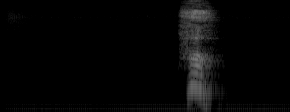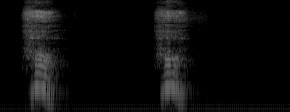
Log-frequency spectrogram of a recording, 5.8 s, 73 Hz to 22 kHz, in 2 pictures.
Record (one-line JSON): {"exhalation_length": "5.8 s", "exhalation_amplitude": 2976, "exhalation_signal_mean_std_ratio": 0.34, "survey_phase": "beta (2021-08-13 to 2022-03-07)", "age": "65+", "gender": "Female", "wearing_mask": "No", "symptom_none": true, "smoker_status": "Never smoked", "respiratory_condition_asthma": false, "respiratory_condition_other": false, "recruitment_source": "REACT", "submission_delay": "2 days", "covid_test_result": "Negative", "covid_test_method": "RT-qPCR", "influenza_a_test_result": "Negative", "influenza_b_test_result": "Negative"}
